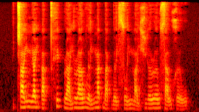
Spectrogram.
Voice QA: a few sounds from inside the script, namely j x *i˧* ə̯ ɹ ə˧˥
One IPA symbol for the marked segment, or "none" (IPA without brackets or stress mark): i˧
